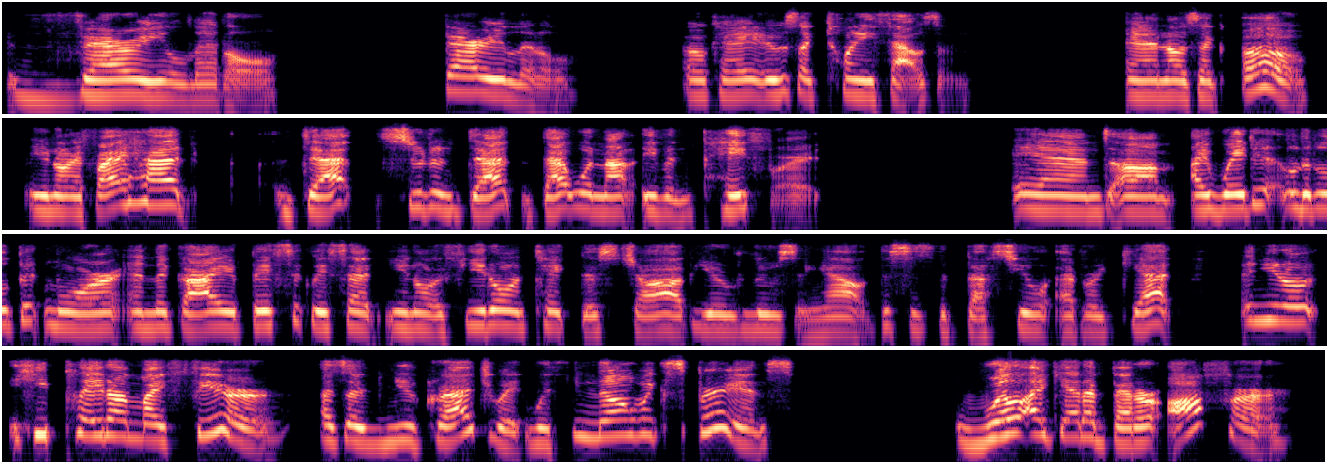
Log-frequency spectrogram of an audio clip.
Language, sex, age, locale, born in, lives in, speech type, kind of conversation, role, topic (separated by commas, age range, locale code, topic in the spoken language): English, female, 45-49, en-US, South Korea, United States, conversation, podcast, guest, What helps someone succeed and feel confident when starting their first job?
